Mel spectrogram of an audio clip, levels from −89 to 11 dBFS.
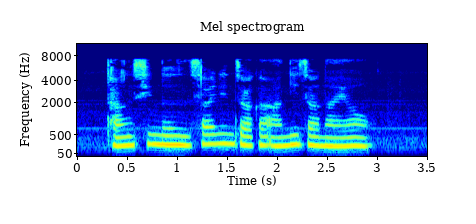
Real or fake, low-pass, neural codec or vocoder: real; 7.2 kHz; none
